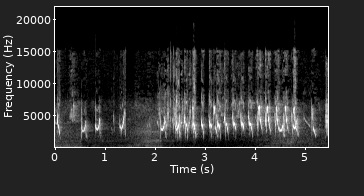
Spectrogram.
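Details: Bar-winged prinia, a 'semi' variety kept as a cage bird, singing loudly to stimulate birds reluctant to sing: a few sharp chirps, then a fast, dense run of high, bright, repeated notes, roughly three per second.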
